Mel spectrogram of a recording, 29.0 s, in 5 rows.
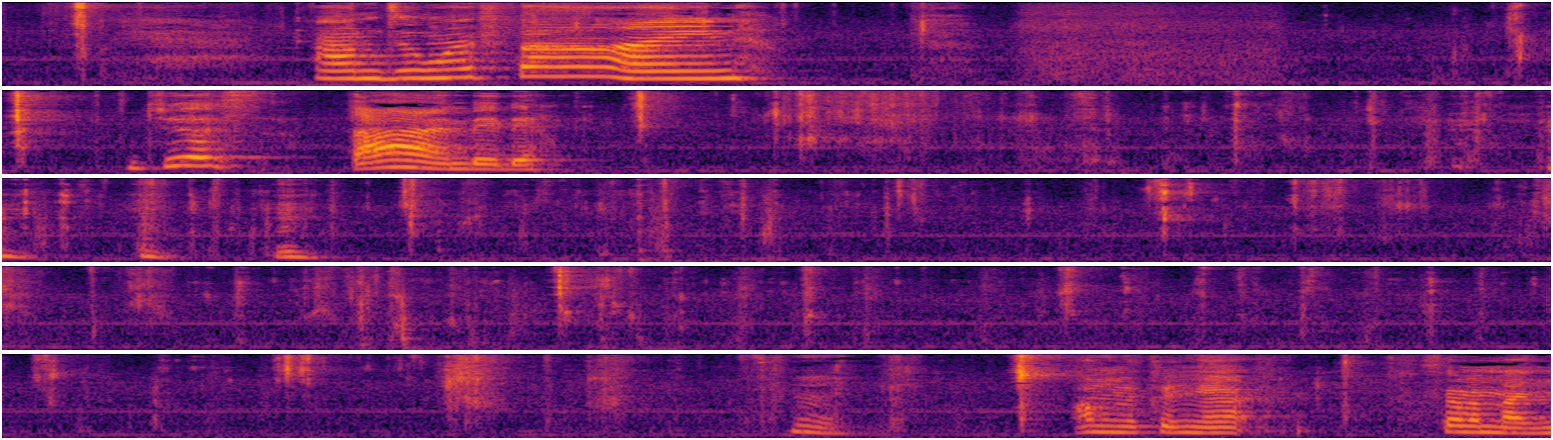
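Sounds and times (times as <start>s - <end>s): short hums: 3.8s - 4.9s
chewing and crunching fried food: 7.8s - 28.7s.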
